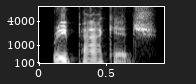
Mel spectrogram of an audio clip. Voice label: "repackage", American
